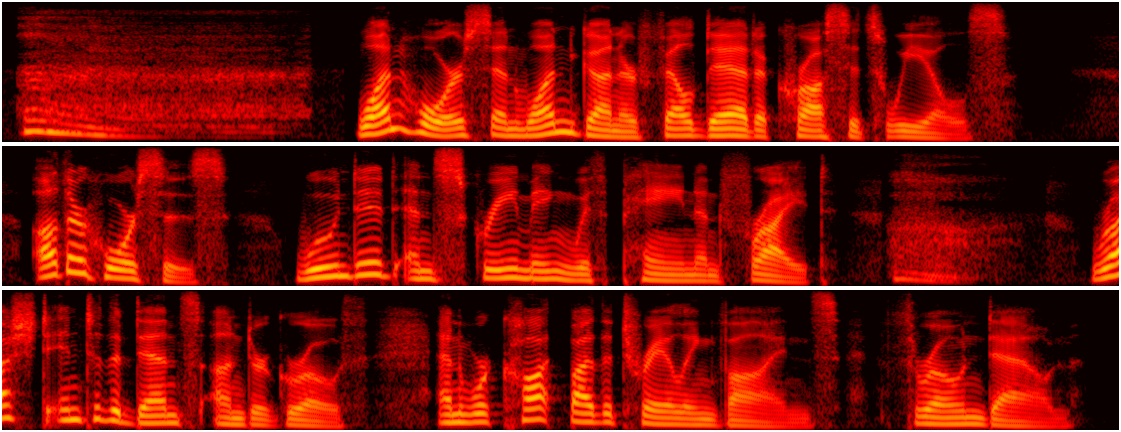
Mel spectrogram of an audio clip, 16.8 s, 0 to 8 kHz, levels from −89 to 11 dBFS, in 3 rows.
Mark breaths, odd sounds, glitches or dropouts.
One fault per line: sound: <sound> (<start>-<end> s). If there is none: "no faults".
sound: sigh (0.1-1.6 s)
sound: sigh (10.0-10.7 s)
